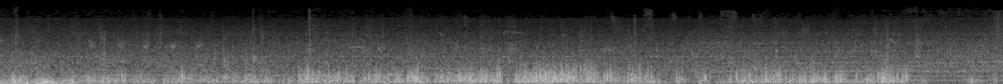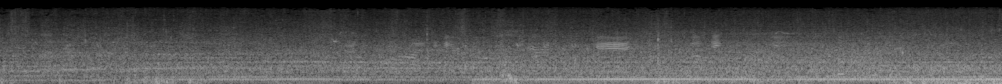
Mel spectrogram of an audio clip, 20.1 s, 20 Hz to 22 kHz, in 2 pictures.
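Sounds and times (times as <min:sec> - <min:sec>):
outboard motor droning: 0:00.0 - 0:20.0
wind gusting on microphone: 0:00.0 - 0:20.0.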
